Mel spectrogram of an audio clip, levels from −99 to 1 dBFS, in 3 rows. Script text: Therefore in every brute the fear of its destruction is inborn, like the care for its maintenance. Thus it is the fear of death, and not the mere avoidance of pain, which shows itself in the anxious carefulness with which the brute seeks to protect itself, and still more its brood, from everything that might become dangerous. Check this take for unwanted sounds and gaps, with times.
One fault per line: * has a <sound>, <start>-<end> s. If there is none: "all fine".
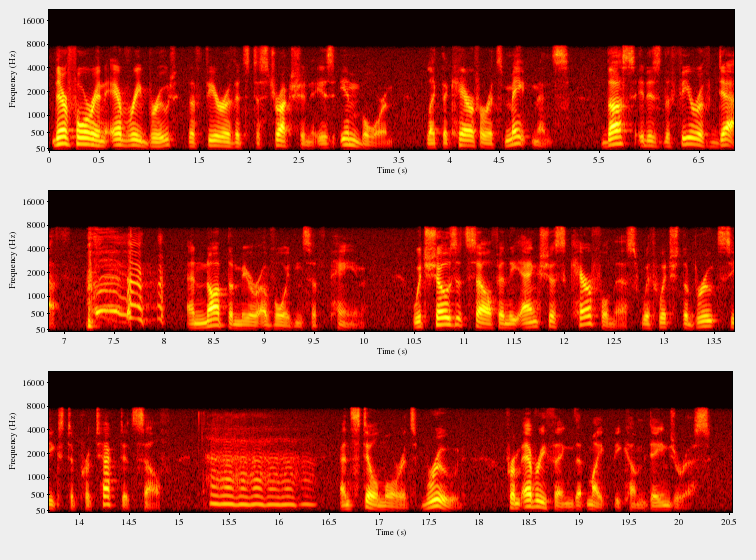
* has a laugh, 7.2-8.0 s
* has a laugh, 15.2-16.4 s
